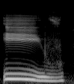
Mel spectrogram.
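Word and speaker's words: Eve: जैसे कि एग्जाम्पल्स देखेंगे, यहाँ पर ई के बाद एक लेटर छोड़ा जो कि वी है और फिर ई आया है, तो इस ई का उच्चारण ई होगा, लॉन्ग ई साउंड बड़ी के रूप में। जैसे कि ईव, यहाँ पर भी ई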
